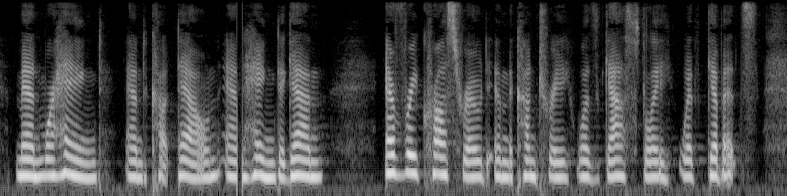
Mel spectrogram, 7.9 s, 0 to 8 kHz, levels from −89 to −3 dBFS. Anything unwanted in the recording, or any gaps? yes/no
yes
